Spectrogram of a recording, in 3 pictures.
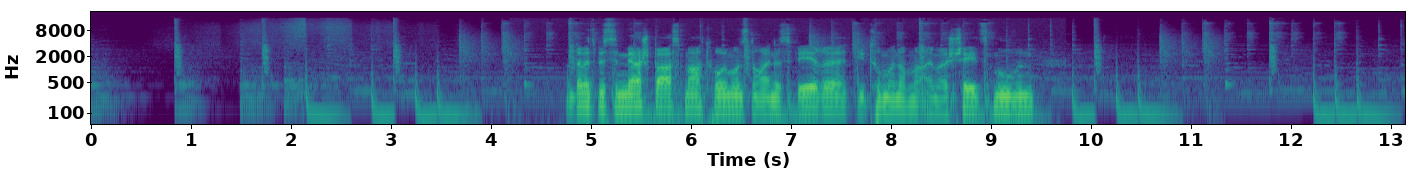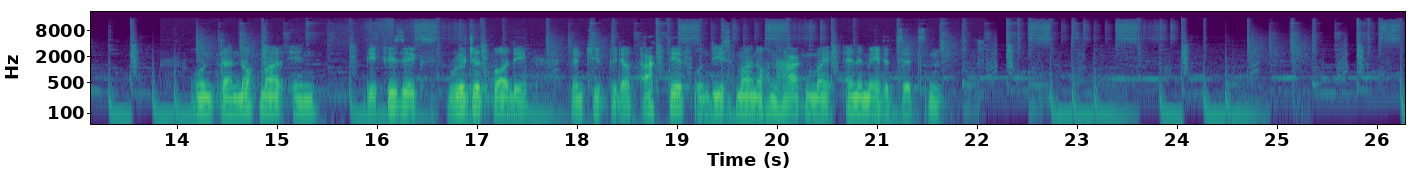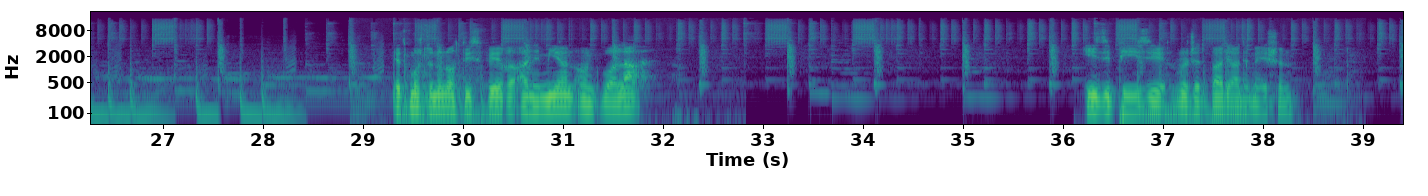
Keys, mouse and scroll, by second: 0.5 space, 1.5 space, 2.3 click, 3.7 a, 4.0 a, 8.8-10.2 drag, 10.8 click, 12.4 right click, 15.4 click, 20.1 click, 23.2 i, 25.7 click, 27.7-28.8 drag, 29.2 i, 31.4-33.5 drag, 34.8 click, 36.7 space.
